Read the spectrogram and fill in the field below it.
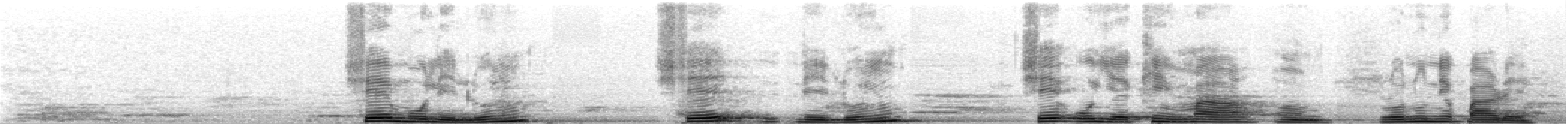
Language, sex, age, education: Yoruba, male, 15-29, tertiary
